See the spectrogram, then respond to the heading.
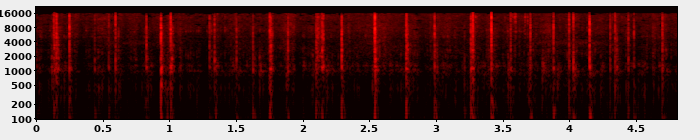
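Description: A small, hollow retail blister pack, a clear plastic shell on a white printed card, is held upright in the hands and tapped with fingertips and nails. About 27 quick, uneven taps give dry, hollow clicks with a low thump beneath and a bright crackle on top. Each tap dies away almost at once.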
